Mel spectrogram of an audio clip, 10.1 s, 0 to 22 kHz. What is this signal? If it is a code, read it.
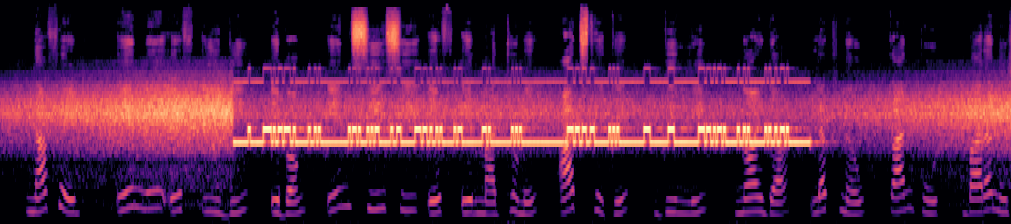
RTTY (50 baud, 450 Hz shift), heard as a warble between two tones, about 1850 Hz centre, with radio static and speech in Bangla. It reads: JDSW JBGY IYMM DJFG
